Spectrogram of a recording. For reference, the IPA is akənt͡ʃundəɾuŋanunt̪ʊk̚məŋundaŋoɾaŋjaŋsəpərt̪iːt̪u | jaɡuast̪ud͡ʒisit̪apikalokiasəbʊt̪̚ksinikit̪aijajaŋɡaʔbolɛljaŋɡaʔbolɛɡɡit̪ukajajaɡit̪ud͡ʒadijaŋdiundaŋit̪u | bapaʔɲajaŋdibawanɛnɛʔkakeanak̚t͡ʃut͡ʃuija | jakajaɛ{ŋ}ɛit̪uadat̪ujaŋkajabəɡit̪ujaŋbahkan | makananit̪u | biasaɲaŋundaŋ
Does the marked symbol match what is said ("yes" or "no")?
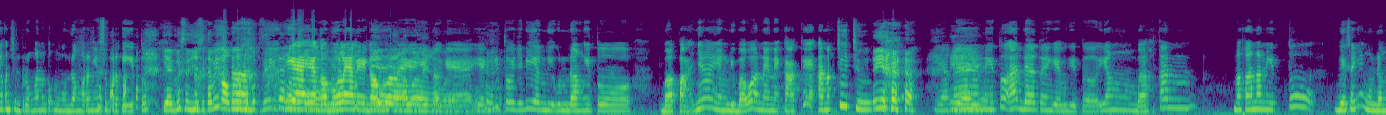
no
